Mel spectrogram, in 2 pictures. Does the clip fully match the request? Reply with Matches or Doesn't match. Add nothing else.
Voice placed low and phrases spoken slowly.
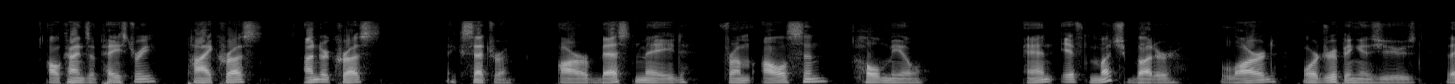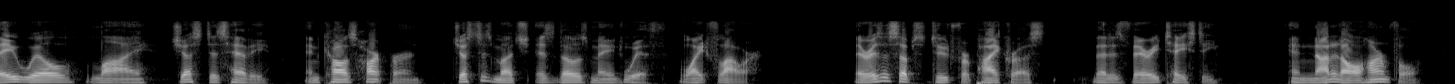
Matches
